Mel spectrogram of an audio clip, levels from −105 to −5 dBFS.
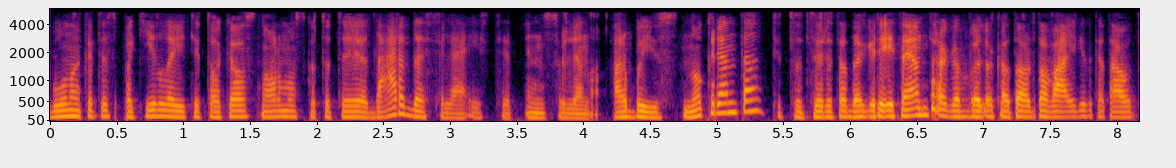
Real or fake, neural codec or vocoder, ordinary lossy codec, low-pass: fake; codec, 16 kHz, 16 kbps, FreqCodec, smaller model; MP3, 48 kbps; 5.4 kHz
